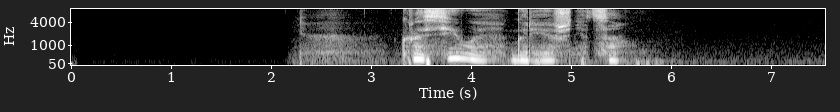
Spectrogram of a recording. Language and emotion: Russian, sad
